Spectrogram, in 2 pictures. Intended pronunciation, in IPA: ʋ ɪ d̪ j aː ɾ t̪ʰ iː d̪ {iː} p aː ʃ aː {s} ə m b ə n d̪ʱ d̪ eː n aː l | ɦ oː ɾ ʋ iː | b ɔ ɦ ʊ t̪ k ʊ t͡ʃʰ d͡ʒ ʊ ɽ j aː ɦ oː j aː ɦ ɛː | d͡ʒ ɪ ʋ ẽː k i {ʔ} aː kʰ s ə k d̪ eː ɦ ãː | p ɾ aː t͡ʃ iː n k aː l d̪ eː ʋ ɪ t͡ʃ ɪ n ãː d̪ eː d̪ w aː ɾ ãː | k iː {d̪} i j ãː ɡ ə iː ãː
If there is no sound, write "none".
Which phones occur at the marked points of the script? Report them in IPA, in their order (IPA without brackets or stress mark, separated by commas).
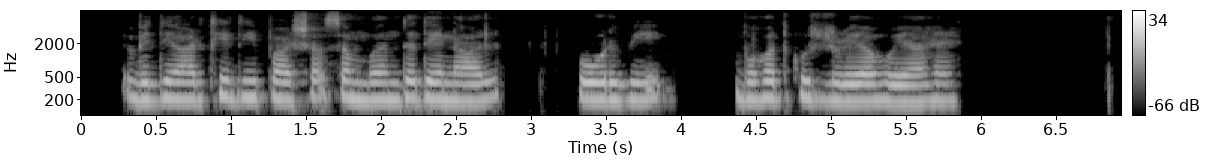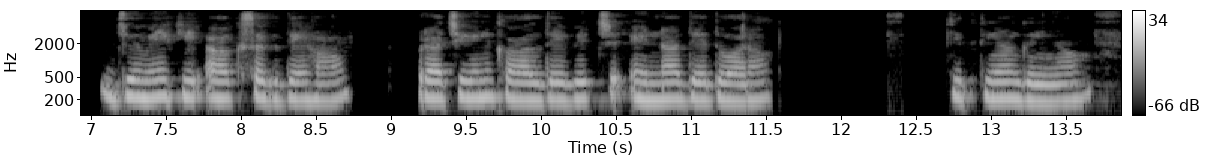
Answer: iː, s, ʔ, t̪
